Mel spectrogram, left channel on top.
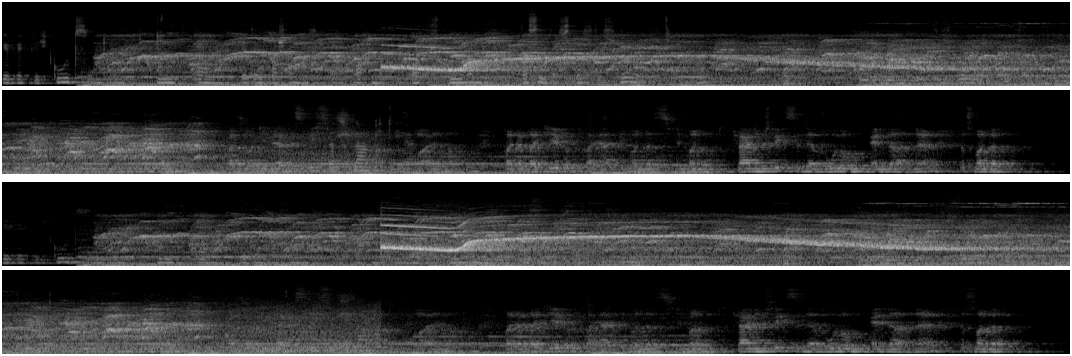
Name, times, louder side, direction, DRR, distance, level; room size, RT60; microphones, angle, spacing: voice 1, 0.0-3.8 4.1-7.1 9.4-9.5 13.9-14.9, left 4 dB, 65° left, 7 dB, 0.4 m, -42 dB
sound 1, 0.7-17.8, equal, 35° right, 0.8 m, -40 dB
sound 2, 0.9-12.7, equal, 5° right, 0.8 m, -34 dB
sound 3, 3.8-14.5, right 6 dB, 85° right, 0.4 m, -29 dB
voice 2, 8.3-20.6, equal, 20° left, -8 dB, 0.9 m, -40 dB
8.0 x 2.8 x 4.2 m, 1.0 s
head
